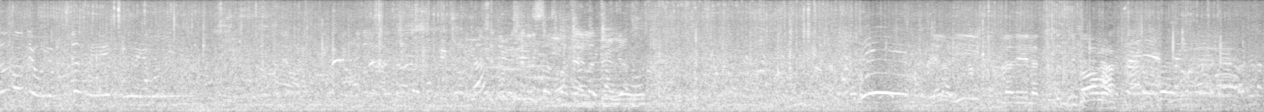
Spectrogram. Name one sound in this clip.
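Many bicycles roll past over asphalt.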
